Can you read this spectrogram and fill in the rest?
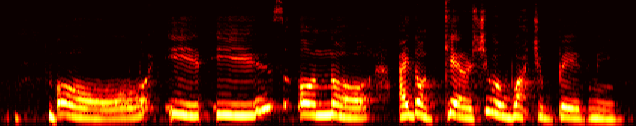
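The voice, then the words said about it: Put-on Lithuanian accent with Russian tinge. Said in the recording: “I guess the accent got a little bit better as it went over, right? ... it went from, like, you know, Zsa-Zsa ... to actual Rue Melania. ... Lithuanian with a Russian accent.”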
